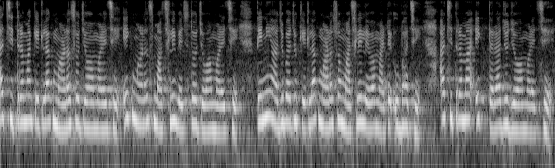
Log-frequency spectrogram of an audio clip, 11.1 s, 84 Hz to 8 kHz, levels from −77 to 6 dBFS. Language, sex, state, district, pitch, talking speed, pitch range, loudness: Gujarati, female, Gujarat, Valsad, 265 Hz, 155 wpm, 240-290 Hz, -11 LUFS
